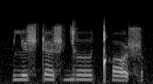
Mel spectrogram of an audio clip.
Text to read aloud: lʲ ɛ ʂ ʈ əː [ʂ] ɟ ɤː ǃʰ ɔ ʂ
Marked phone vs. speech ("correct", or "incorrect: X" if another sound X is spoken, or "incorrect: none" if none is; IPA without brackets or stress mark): correct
